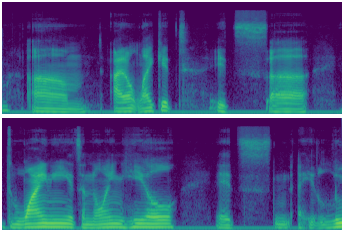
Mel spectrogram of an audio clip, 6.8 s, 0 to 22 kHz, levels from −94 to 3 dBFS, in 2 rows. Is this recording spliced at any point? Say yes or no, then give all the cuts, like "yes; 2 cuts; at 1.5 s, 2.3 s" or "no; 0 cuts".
no; 0 cuts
